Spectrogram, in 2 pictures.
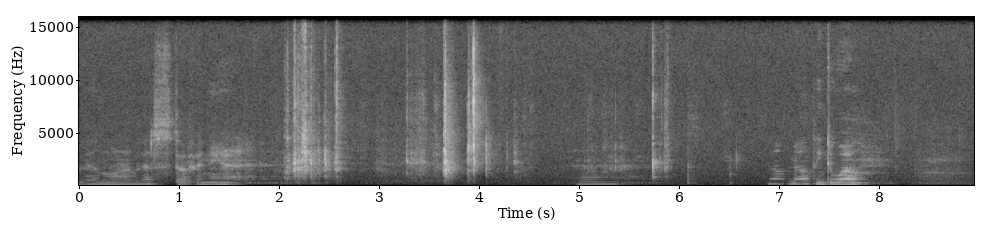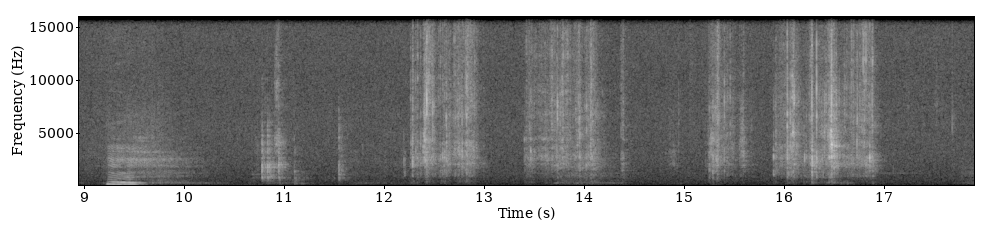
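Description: A paper cupcake liner crinkles and rustles close by.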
